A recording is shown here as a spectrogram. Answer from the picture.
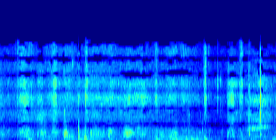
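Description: A large dog's paws and claws scuffling and tapping irregularly on a rubber-matted floor as it shuffles and moves about during training.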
